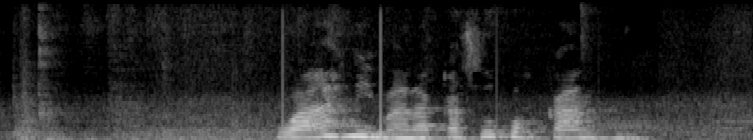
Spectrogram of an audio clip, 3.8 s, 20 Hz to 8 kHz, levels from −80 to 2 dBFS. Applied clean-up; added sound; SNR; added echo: none; Sliding door; 17 dB; none.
